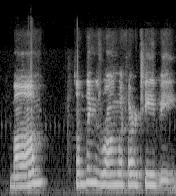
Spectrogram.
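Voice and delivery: plain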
